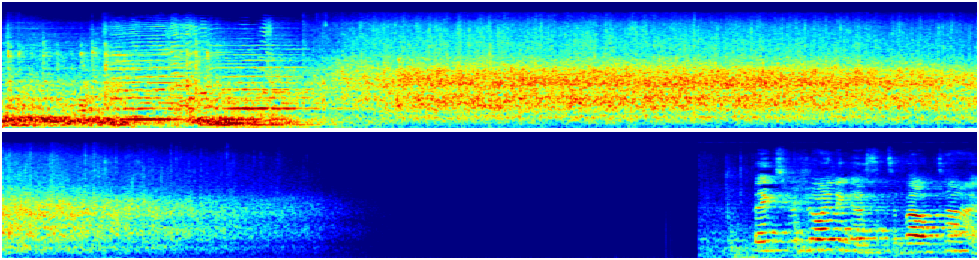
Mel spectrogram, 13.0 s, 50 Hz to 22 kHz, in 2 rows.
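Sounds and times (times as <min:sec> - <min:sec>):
audience applauding: 0:01.6 - 0:08.9.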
